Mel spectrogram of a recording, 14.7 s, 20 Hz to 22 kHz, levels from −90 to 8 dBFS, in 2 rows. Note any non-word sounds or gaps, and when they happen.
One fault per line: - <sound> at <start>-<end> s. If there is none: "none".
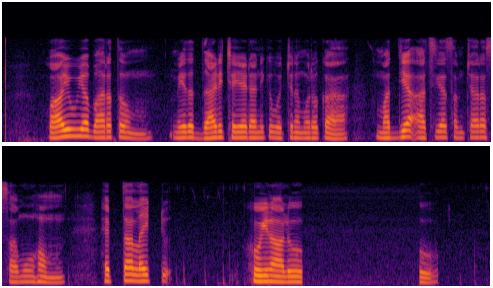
none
